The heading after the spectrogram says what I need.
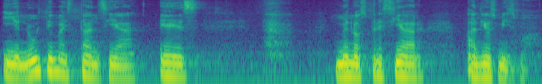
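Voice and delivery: measured and subdued pulpit voice; solemn preaching. Real, not acted. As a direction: deliver a grave, hushed warning with long pauses. Preacher gravely admonishes the congregation.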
